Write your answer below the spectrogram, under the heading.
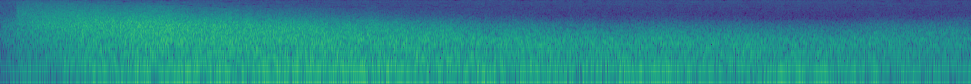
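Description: A shaken sheet of metal, used as a sound effect to imitate a storm, gives off a continuous rolling rumble like thunder, loud and steady for about five seconds, its brighter edge slowly dulling while the deep roar holds. No voices.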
